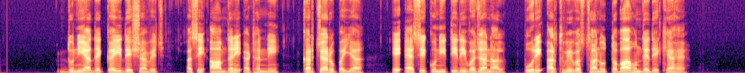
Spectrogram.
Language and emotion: Punjabi, neutral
